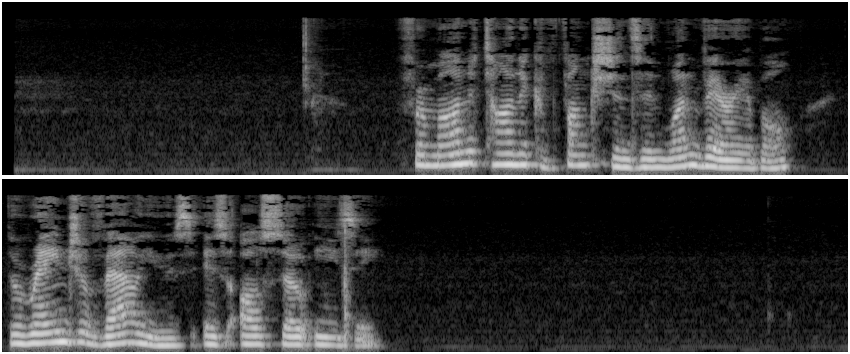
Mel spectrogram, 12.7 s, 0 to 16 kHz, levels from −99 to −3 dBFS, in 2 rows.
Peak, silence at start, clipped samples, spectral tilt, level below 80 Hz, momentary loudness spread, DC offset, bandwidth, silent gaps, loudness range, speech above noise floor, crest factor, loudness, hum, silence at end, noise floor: -8 dBFS; 2.25 s; under 0.1%; -5 dB/octave; -66 dBFS; 8 LU; under 0.1%; 11.5 kHz; none; 8 LU; 49 dB; 18 dB; -25 LUFS; none; 3.55 s; -73 dBFS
